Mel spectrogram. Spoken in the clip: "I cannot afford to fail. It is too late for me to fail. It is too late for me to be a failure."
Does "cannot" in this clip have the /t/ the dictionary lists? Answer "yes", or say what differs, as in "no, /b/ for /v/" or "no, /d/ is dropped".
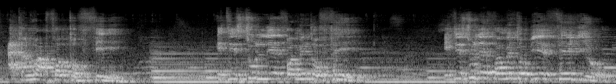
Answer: no, /t/ is dropped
